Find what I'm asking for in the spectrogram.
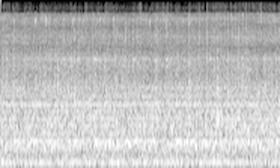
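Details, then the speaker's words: Furnace fan after replacing worn, squeaking bearings: steady, even low hum with no squeal or ticking, much quieter than before; normal blower running. "there we go it's turning it's much more quiet way better than it was"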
